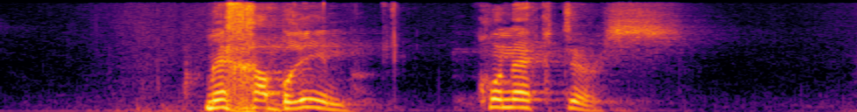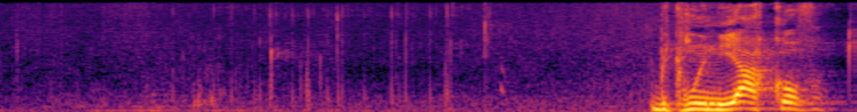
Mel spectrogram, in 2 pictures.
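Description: A man speaks with animation through a microphone in an echoing room.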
